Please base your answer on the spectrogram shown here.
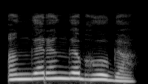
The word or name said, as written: ಅಂಗರಂಗಭೋಗ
